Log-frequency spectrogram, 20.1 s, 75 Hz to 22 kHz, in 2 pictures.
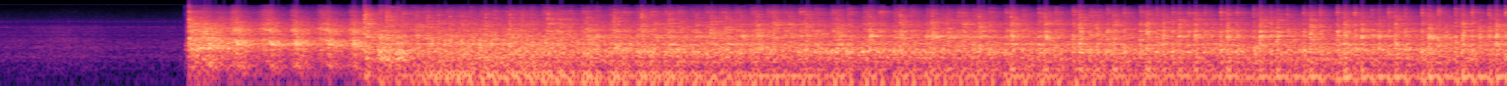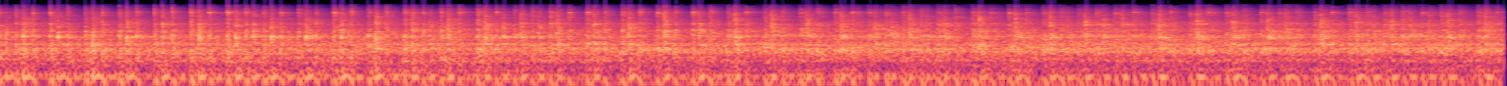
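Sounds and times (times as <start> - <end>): motorcycle engine starting and idling: 1.2 - 20.0.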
